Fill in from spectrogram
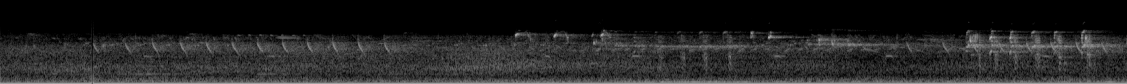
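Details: On a webcam nest in Hanover, Pennsylvania, at dawn on 4 April 2019, a female bald eagle calls for her mate to take a nest shift: bursts of rapid, high, piping chitters, one series near the start and more toward the end, over constant hum.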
